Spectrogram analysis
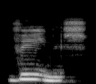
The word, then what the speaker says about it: wenig: If ig is at the end of any word, it has to be pronounced as ish, like in wenig.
